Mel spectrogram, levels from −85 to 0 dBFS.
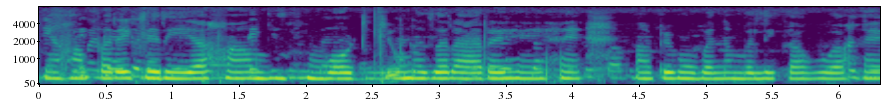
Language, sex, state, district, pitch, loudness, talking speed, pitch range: Hindi, female, Odisha, Khordha, 235 Hz, -15 LUFS, 170 wpm, 230-245 Hz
